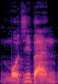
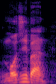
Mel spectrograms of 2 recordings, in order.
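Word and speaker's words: 文字盤: 발음은 모지반, 모지반.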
